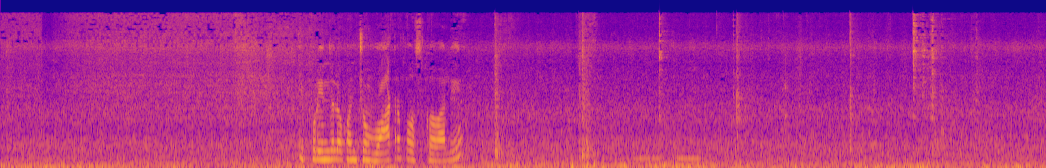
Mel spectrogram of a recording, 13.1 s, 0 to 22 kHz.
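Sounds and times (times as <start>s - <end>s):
steady low rumble: 3.8s - 11.4s.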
